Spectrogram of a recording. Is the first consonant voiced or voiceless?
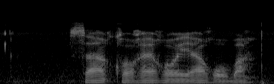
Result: voiceless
